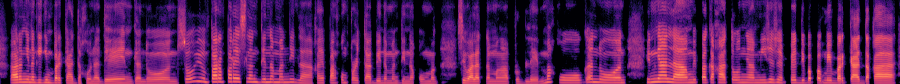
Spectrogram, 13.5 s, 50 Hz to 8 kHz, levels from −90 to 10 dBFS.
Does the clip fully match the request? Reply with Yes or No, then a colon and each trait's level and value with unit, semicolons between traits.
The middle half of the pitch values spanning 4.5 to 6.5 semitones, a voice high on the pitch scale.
Yes: average, 5.2 semitones; high, 220 Hz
